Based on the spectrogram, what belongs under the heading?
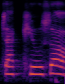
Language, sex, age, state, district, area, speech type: Odia, female, 45-60, Odisha, Kandhamal, rural, read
